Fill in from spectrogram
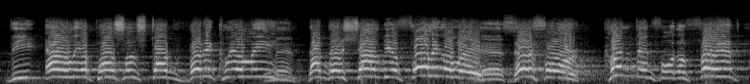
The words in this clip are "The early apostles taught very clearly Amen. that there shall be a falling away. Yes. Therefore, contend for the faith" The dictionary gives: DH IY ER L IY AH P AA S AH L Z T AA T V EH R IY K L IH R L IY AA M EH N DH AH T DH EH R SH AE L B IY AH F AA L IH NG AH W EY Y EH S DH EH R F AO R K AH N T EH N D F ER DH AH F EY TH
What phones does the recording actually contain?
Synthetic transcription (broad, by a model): DH IY ER L IY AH P AA S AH L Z T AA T V EH R IY K L IH R L IY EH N DH AH T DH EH R SH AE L B IY AH F AA L IH NG AH W EY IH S DH EH R F AO R K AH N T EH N F ER DH AH F EY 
